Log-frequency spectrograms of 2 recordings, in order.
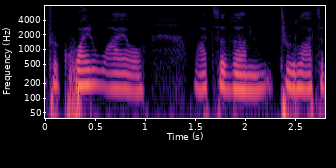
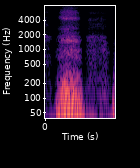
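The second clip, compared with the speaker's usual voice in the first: winded gasp, imitated; out-of-breath panting; 5 dB quieter than usual. Shown as a demonstration. Runner bursting into the pub, acting out of breath. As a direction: pant as if you just ran in. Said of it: "like that, like out of breath".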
